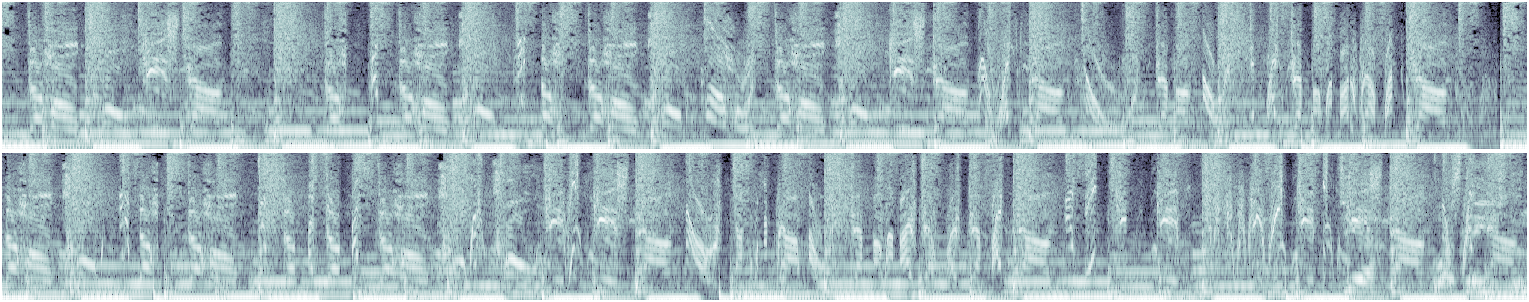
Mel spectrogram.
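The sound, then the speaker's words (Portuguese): A loud, steady hip hop track intro from a mixtape, with booming bass kicks and crisp percussion, overlaid with quick turntable scratches that zip up and down throughout; a brief voice slips in once. “Desta vez passamos à mixtape sem censura para vos mostrar um pouco do que lá está.”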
